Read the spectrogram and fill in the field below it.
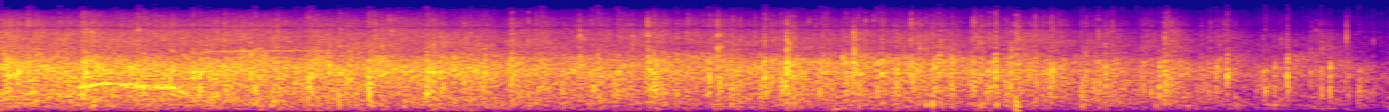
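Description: An audience applauds a man for sharing his story, a dense wash of many hands clapping at an even level that tapers slightly toward the end, with no voices standing out.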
